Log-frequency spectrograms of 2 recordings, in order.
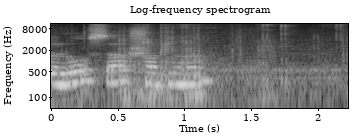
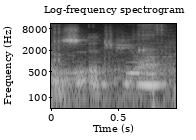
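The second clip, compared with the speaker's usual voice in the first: whispered; 12 dB quieter than usual. Real, not acted. Rereading name under breath.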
